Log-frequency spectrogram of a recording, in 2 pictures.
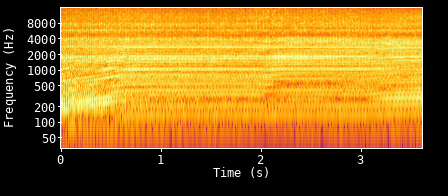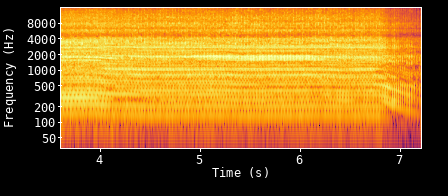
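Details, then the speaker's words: New O.S. FS-40 Surpass four-stroke on its second run: high buzzy full-throttle run whose pitch sags and recovers, hunting with small high-speed needle movements; owner suspects it needs the fuel tubing trick. "a sounds like this needs that fuel tubing trick done on it fuel tubing trick or tip done on it because I'm getting a little variability and high speed just from moving the needle a little"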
